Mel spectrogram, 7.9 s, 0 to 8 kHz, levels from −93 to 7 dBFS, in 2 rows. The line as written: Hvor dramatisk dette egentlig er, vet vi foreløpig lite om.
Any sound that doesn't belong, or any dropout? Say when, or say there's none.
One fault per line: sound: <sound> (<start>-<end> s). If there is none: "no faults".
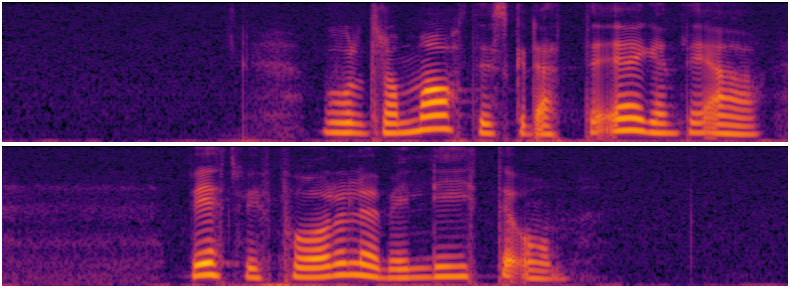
no faults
